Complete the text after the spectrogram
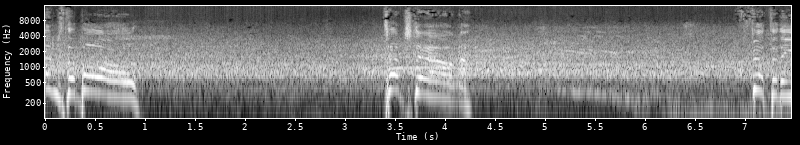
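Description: A large crowd roars and cheers in a big open stadium.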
